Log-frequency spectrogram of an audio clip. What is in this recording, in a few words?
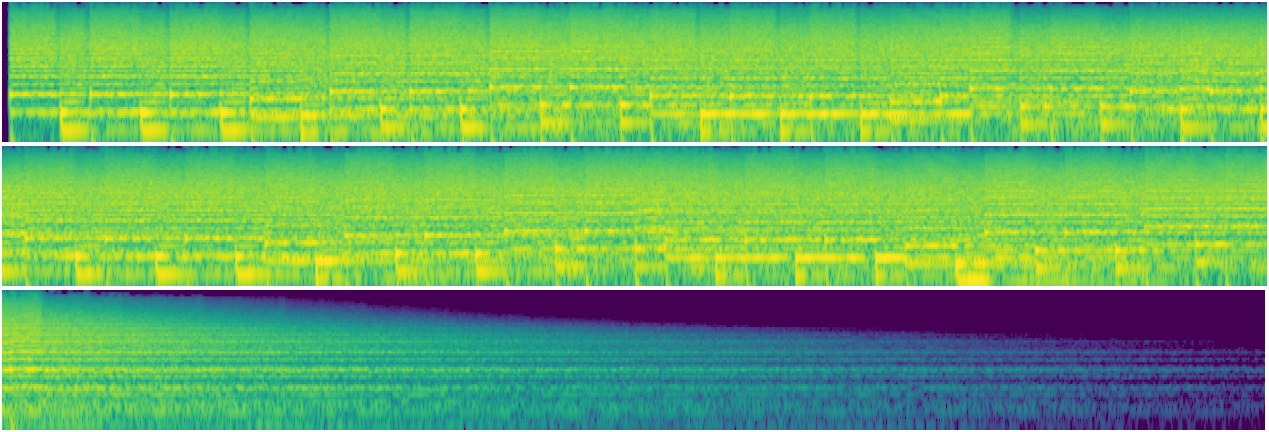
Lead Hardstyle Sample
